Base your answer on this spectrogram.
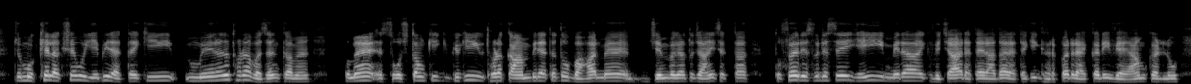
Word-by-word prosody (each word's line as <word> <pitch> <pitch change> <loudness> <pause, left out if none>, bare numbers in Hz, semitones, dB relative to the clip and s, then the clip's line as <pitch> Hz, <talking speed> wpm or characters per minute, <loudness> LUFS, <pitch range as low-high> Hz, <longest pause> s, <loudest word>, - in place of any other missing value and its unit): जो 175 - -3
मुख्य 185 +3 +3
लक्ष्य 185 +2 +2
है, - - +2
वो 200 - +2
ये 155 -4 -2
भी 195 - +1
रहता 145 -1 0
है 150 - +1
कि 180 +4 -5
मेरा 175 +4 0
ना 220 - +7
थोड़ा 210 0 +1
वज़न 145 +3 +1
कम 145 -1 +1
है। 140 - -3 0.4
तो - - -1
मैं 180 +1 +4
सोचता 150 +4 -1
हूँ 180 - -2
कि 190 - -5
क्योंकि 185 +4 -4
थोड़ा 175 +1 +3
काम 150 0 +2
भी 175 - -2
रहता 170 0 +1
है, - - -9
तो 185 - -1
बाहर 150 +3 +1
मैं 160 0 0 0.2
जिम 145 0 +4
वग़ैरह 150 0 +3
तो 155 - -9
जा 145 -2 +1
नहीं 150 - 0
सकता। 150 0 -4 0.3
तो - - -6
फिर 205 0 +5
इस 185 -2 0
वज़ह 190 0 -1
से 205 - +6
यही 190 +1 -2
मेरा 175 +2 +1
एक 155 -4 -6
विचार 145 +3 +2
रहता 145 - -3
है, - - +4
इरादा 145 +3 +1
रहता 140 -1 -1
है - - -5
कि 160 - -4
घर 135 -4 -6
पर 155 -1 +2
रहकर 150 +4 -1
ही 155 - +1
व्यायाम 135 0 0
कर - - +2
लूँ, 135 +1 -2
160 Hz, 290 wpm, -25 LUFS, 145-180 Hz, 0.4 s, ना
